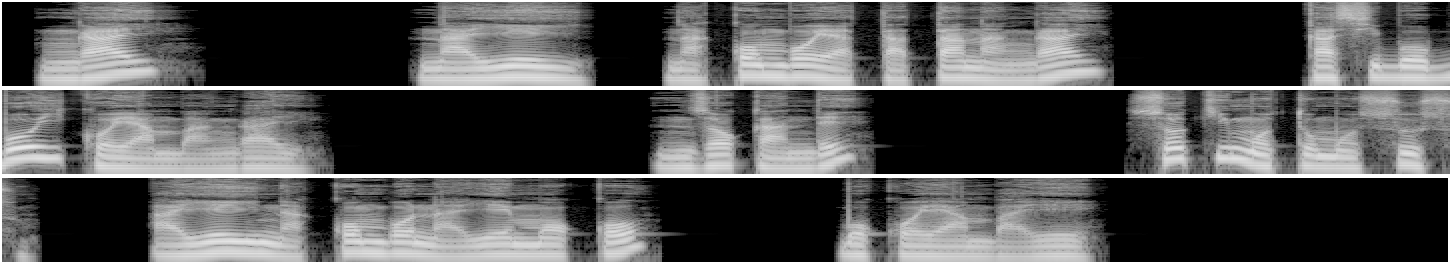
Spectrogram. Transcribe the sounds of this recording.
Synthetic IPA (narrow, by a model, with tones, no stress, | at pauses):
ŋɡa˦i˦ | na˨je˦ji˦ | na˨kɔ˦mbɔ˦ja˨ta˨ta˦na˨ŋɡa˦i˦ | ka˨si˨bo˨bo˦ji˦ko˨ja˨mba˨ŋɡa˦i˦ | nzo˦ka˨nde˦ | sɔ˦ki˦mo˨to˨mo˨su˦su˨ | a˨je˦ji˦na˨kɔ˦mbɔ˦na˨je˦mɔ˦kɔ˦ | bo˨ko˨ja˨mba˨je˦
